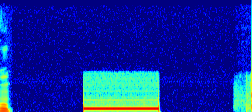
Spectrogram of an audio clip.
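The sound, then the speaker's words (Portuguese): Telephone call tone while a number is being dialed: one long, level beep lasting about a second and a half between silences, with brief voice sounds at the start and end. “E agora eu vou ligar pra Raimunda”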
